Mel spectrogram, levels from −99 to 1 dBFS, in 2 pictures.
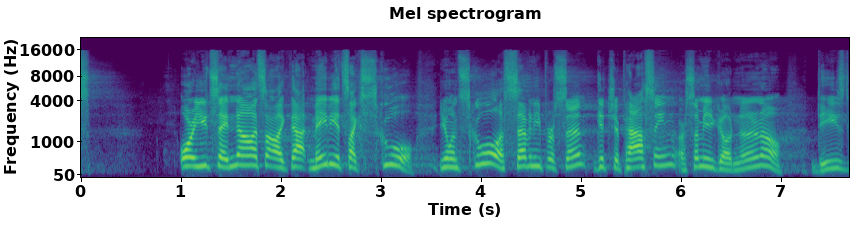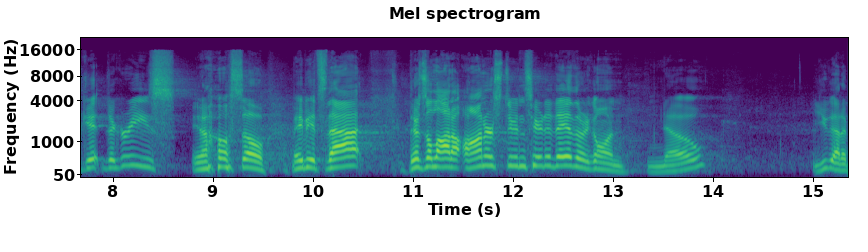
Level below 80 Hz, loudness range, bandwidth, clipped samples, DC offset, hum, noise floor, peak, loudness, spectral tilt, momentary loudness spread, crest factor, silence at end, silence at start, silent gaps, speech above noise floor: -78 dBFS; 6 LU; 16 kHz; under 0.1%; under 0.1%; none; -68 dBFS; -6 dBFS; -23 LUFS; -3.5 dB/octave; 12 LU; 18 dB; 0 s; 0 s; none; 45 dB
